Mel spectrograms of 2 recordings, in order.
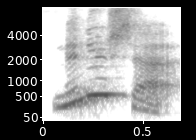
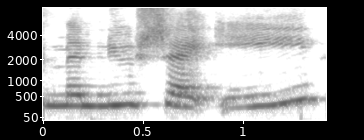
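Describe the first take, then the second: First: The word ends with an 'uh' sound. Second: The word ends with an extra 'ee' sound. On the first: The speaker calls it wrong. "there's all these words that over and over I would say wrong" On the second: The speaker calls it right. "have you heard it pronounced minutia e?"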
